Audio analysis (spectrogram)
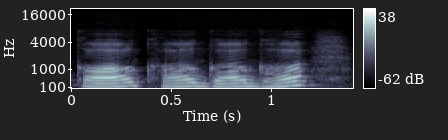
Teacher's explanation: क, ख, ग, घ आपके कंठ में यहाँ पर कुछ जोर पड़ रहा है, कंठ से ध्वनियाँ निकल रही हैं। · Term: कंठ ध्वनियाँ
